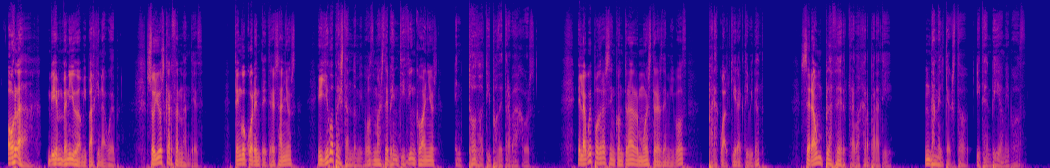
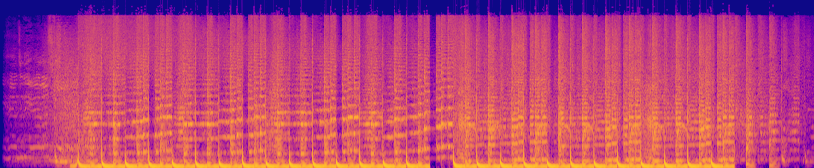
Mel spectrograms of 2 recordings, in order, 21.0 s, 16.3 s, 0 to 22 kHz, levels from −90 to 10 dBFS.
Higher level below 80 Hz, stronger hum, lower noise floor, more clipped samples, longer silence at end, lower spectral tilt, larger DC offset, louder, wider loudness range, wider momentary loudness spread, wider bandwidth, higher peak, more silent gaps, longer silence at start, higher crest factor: second, -38 dBFS vs -8 dBFS; neither; first, -69 dBFS vs -33 dBFS; second, under 0.1% vs 0.1%; first, 0.55 s vs 0.15 s; first, -6 dB/octave vs -4 dB/octave; neither; second, -27 LUFS vs -8 LUFS; first, 8 LU vs 2 LU; first, 18 LU vs 9 LU; first, 19.5 kHz vs 16 kHz; second, -4 dBFS vs 0 dBFS; neither; second, 0.15 s vs 0.4 s; first, 24 dB vs 6 dB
